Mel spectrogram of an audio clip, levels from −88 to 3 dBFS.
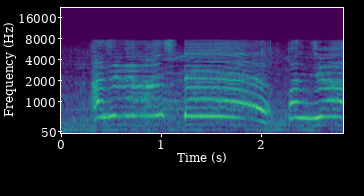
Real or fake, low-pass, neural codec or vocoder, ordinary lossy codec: fake; none; codec, 16 kHz, 16 kbps, FreqCodec, smaller model; none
